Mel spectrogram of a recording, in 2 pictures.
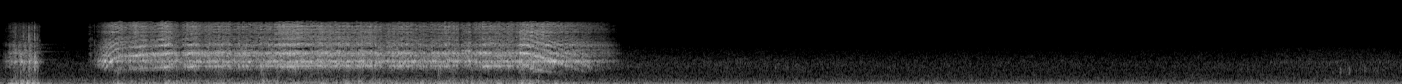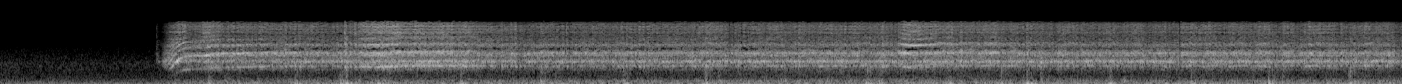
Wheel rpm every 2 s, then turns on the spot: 70, 230, 180, 0, 0, 0, 0, 10, 200, 230, 230, 230, 230, 230.
none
